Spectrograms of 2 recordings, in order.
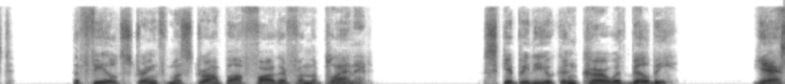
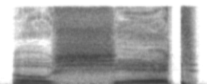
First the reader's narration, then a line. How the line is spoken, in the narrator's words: he groaned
